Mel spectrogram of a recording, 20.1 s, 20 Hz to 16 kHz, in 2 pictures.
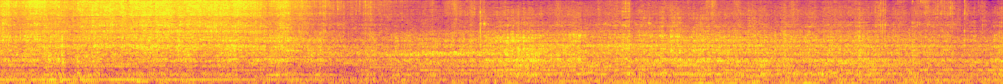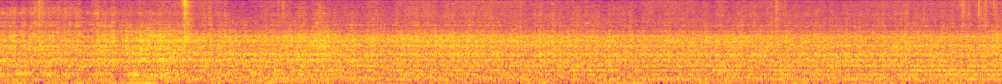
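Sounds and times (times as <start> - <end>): brush cutter chopping brush: 0.0 - 6.4
diesel engine running: 0.0 - 20.0.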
